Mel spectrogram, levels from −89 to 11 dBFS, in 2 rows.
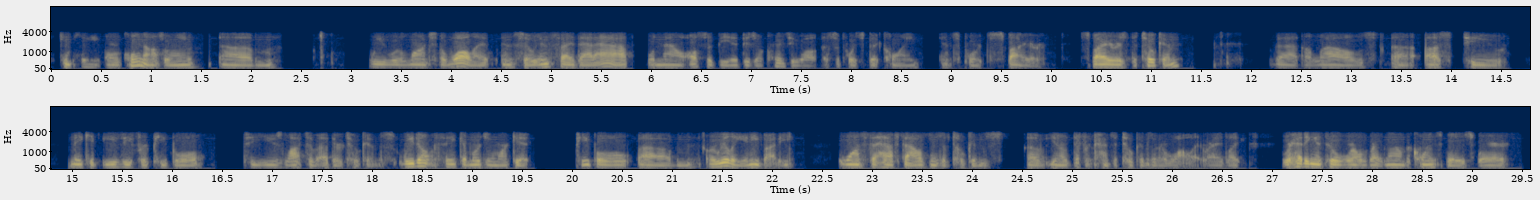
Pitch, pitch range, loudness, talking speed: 95 Hz, 85-100 Hz, -25 LUFS, 180 wpm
